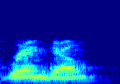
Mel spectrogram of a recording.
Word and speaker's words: Rangel: today's show I am joined by Rangel pronounced I promised your last name right did I get that Ringo Ringo okay okay Ringo and me maybe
